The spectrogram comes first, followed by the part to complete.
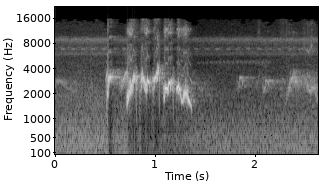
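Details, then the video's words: Lure bulbul, a red-whiskered bulbul used to draw wild birds toward traps, sings a single rich, rapid phrase of five or six chirpy, slurred notes, followed by softer distant twitters over a thin high hiss. "Chào mào mồi cực nhạy _ Âm thanh cho ae đi bẫy _ Chào mào mồi dụ bổi rừng"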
